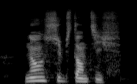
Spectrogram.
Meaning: noun, substantive
- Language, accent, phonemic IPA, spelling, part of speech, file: French, France, /nɔ̃ syp.stɑ̃.tif/, nom substantif, noun, LL-Q150 (fra)-nom substantif.wav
